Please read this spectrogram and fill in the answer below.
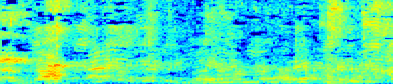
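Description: Crowd of spectators chattering, with one short loud shout about a third of a second in.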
